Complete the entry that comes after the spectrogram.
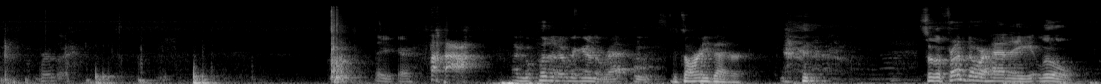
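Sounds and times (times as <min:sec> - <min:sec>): sharp dull thump: 0:03.3 - 0:03.7.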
